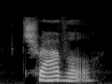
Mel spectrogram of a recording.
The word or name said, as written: travel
